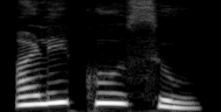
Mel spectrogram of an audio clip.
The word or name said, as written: ಅಳಕಿಸು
